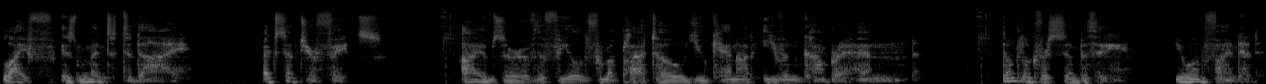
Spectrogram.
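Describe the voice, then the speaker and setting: A man voicing a cold, sadistic scientist villain in a video game, deliberate and condescending. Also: lively intonation, pushed and bright, heavily acted. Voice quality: very deep, raspy. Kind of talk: video game character voice lines.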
